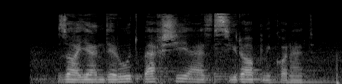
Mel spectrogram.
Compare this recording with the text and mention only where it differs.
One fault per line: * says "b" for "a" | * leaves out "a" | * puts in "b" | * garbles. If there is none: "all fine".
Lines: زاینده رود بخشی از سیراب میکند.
all fine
